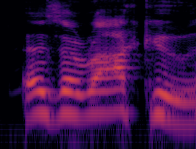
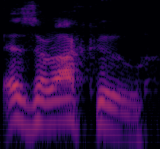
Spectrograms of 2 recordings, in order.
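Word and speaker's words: Ezeiruaku: Ezaraku, that's how you say it. Ezaraku.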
